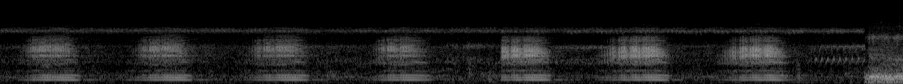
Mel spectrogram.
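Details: An American bullfrog gives deep, droning notes about once a second; its call is likened to a cow with a cold or described as "jug-o-rum".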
